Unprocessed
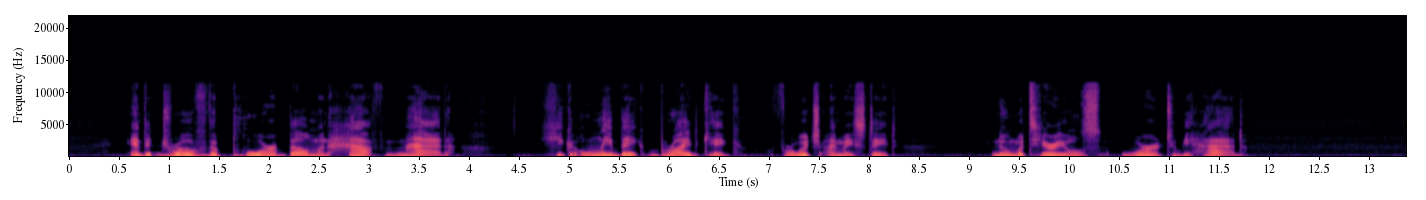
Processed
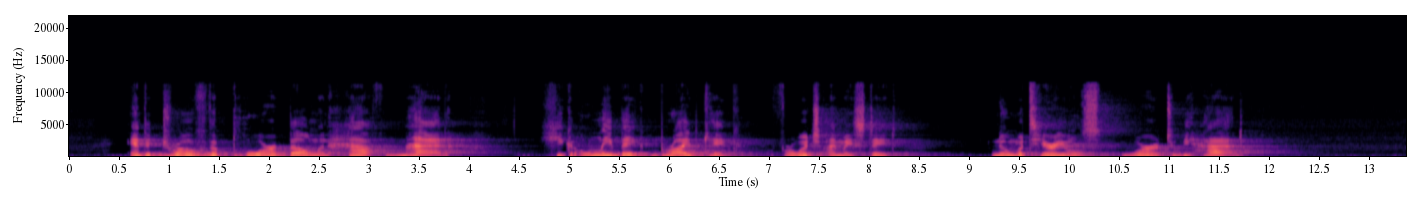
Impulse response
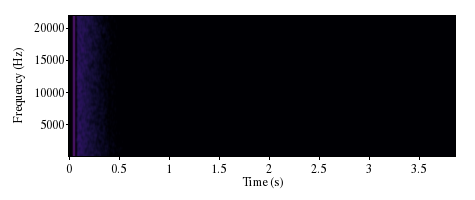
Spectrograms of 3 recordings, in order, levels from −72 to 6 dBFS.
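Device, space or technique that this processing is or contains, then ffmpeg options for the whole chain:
filtered reverb send: -filter_complex "[0:a]asettb=1/sr,asplit=3[link_01][link_02][link_03];[link_01]atrim=end=2.474[link_04];[link_02]atrim=start=2.47:end=3.46,asetpts=PTS-STARTPTS,afade=type=in:duration=0.004:curve=qsin,afade=type=out:start_time=0.986:duration=0.004:curve=qsin,equalizer=frequency=2400:width_type=o:width=1.7:gain=-5.5[link_05];[link_03]atrim=start=3.456[link_06];[link_04][link_05]acrossfade=duration=0.004:curve1=hsin:curve2=qsin[link_07];[link_07][link_06]acrossfade=duration=0.004:curve1=qsin:curve2=hsin,asplit=2[link_08][link_09];[link_09]highpass=frequency=350:width=0.5412,highpass=frequency=350:width=1.3066,lowpass=5900[link_10];[1:a]atrim=start_sample=2205[link_11];[link_10][link_11]afir=irnorm=-1:irlink=0,volume=-2.5dB[link_12];[link_08][link_12]amix=inputs=2:normalize=0"

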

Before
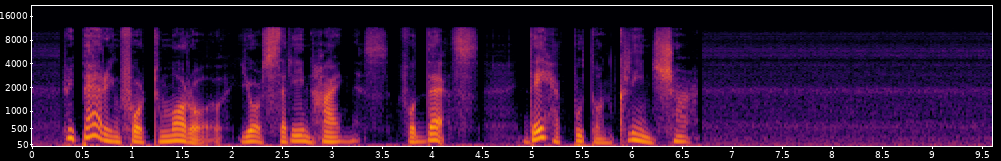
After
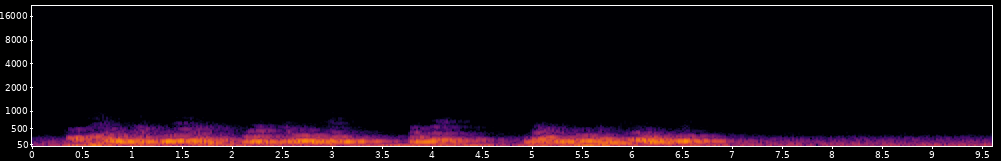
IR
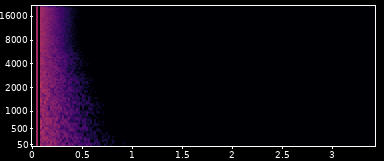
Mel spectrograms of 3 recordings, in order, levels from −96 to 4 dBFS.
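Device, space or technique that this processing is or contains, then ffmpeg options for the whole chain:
club heard from the street: -filter_complex "[0:a]alimiter=limit=-19dB:level=0:latency=1:release=32,lowpass=frequency=160:width=0.5412,lowpass=frequency=160:width=1.3066[link_01];[1:a]atrim=start_sample=2205[link_02];[link_01][link_02]afir=irnorm=-1:irlink=0"

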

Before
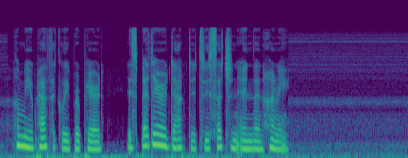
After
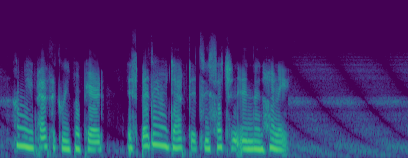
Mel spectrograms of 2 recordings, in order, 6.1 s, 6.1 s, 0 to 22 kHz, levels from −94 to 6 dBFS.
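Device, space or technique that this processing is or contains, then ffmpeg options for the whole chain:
barber-pole phaser into a guitar amplifier: -filter_complex "[0:a]asplit=2[link_01][link_02];[link_02]afreqshift=-1.4[link_03];[link_01][link_03]amix=inputs=2:normalize=1,asoftclip=type=tanh:threshold=-24.5dB,highpass=110,equalizer=frequency=120:width_type=q:width=4:gain=4,equalizer=frequency=240:width_type=q:width=4:gain=-5,equalizer=frequency=840:width_type=q:width=4:gain=-8,lowpass=frequency=4000:width=0.5412,lowpass=frequency=4000:width=1.3066,volume=6dB"

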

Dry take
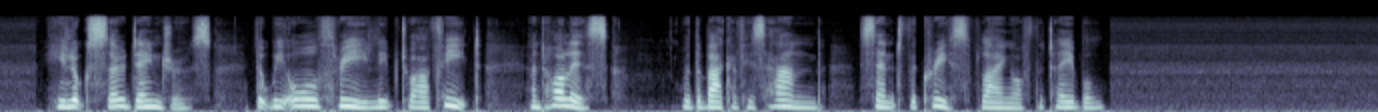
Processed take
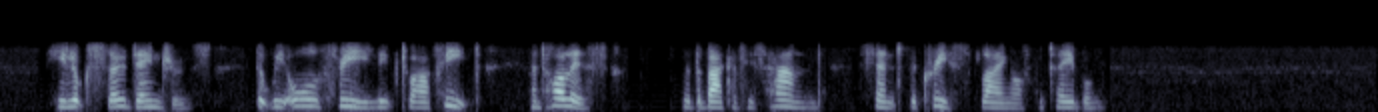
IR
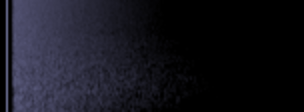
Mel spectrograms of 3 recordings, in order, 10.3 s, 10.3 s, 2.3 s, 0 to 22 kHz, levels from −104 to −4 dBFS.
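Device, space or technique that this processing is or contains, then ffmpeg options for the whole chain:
mobile call with aggressive noise cancelling: -af "highpass=frequency=100:width=0.5412,highpass=frequency=100:width=1.3066,highpass=frequency=140:width=0.5412,highpass=frequency=140:width=1.3066,aderivative,aecho=1:1:2.7:0.31,afftdn=noise_reduction=23:noise_floor=-59,volume=6.5dB" -ar 8000 -c:a libopencore_amrnb -b:a 10200

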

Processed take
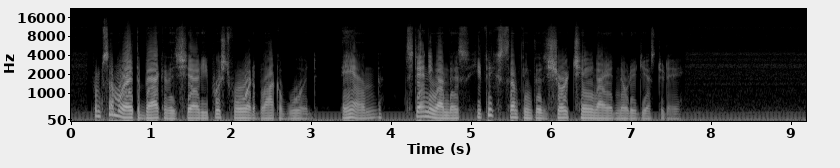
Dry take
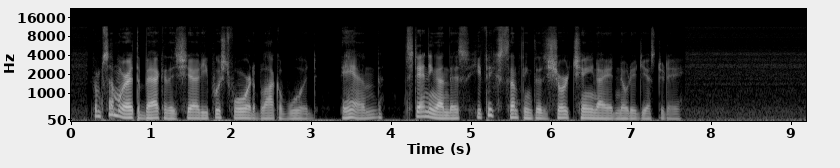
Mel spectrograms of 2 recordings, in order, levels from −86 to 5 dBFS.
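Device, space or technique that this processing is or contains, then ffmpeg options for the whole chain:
valve amplifier with mains hum: -af "aeval=exprs='(tanh(11.2*val(0)+0.7)-tanh(0.7))/11.2':channel_layout=same,aeval=exprs='val(0)+0.00282*(sin(2*PI*60*n/s)+sin(2*PI*2*60*n/s)/2+sin(2*PI*3*60*n/s)/3+sin(2*PI*4*60*n/s)/4+sin(2*PI*5*60*n/s)/5)':channel_layout=same"

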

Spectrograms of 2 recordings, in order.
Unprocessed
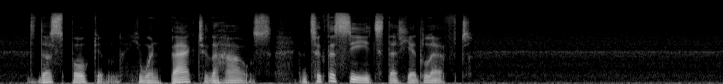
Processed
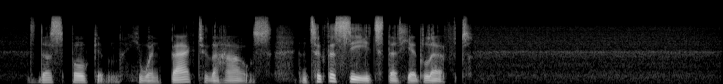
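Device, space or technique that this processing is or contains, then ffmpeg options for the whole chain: Bluetooth headset: -af "highpass=210,dynaudnorm=framelen=240:gausssize=5:maxgain=6dB,aresample=16000,aresample=44100" -ar 48000 -c:a sbc -b:a 64k

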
